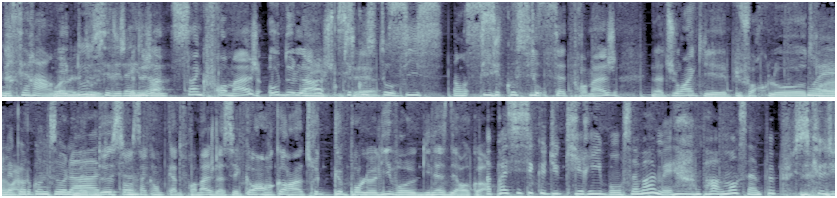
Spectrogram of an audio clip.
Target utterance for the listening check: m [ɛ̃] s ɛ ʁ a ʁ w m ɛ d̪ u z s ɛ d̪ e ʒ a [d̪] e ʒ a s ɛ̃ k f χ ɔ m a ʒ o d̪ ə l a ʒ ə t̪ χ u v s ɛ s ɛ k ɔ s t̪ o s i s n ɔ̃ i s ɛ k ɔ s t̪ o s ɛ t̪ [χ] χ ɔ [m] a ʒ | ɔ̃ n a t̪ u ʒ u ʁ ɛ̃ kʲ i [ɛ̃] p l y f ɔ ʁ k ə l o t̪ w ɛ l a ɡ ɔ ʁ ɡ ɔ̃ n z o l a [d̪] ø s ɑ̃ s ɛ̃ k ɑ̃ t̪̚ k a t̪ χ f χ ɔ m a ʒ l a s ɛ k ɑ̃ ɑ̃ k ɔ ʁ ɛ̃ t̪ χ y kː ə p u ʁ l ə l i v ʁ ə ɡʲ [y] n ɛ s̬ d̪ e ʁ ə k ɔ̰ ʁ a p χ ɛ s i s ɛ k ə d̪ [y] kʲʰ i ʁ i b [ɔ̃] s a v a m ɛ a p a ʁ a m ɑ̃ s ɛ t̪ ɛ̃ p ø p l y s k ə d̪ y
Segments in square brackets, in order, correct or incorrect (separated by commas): incorrect, correct, incorrect, correct, incorrect, correct, incorrect, correct, correct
